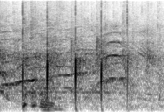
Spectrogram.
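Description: A handful of sharp claps ring out in a steady rhythm, a brief and thin round of applause in a roomy space with faint background murmur.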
